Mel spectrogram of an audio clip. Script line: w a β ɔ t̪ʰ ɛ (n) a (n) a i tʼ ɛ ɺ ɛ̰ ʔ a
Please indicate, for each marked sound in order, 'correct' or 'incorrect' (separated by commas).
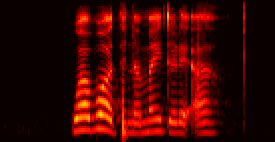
correct, incorrect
